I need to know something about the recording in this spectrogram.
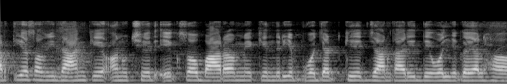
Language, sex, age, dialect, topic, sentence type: Bhojpuri, male, <18, Western, banking, statement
